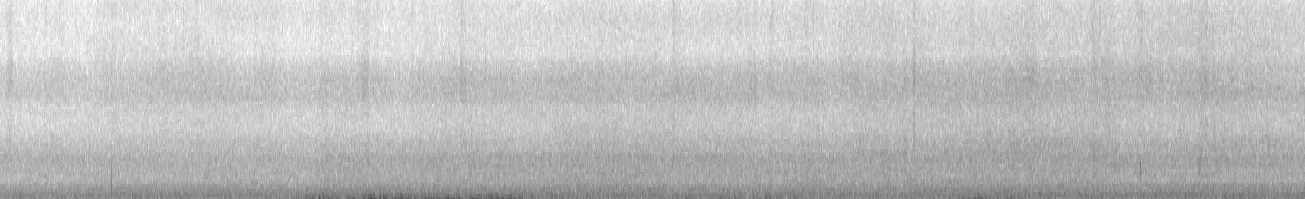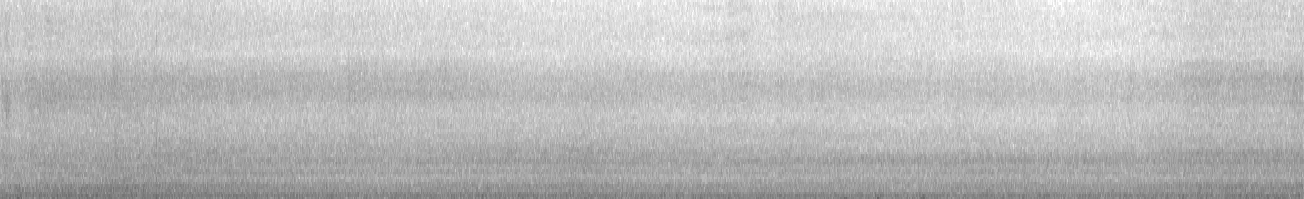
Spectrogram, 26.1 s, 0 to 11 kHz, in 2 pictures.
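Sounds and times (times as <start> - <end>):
ocean surf washing on beach: 0.0 - 26.0
wind buffeting microphone: 2.7 - 19.2.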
